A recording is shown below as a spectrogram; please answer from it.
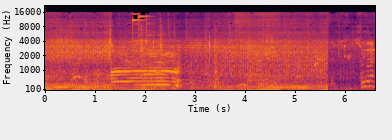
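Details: Cattle being unloaded from a truck at Paragram cattle market in 2021. One long, drawn-out, tonal moo lasts over a second, with fainter lowing before and after, against crowd chatter and a low engine rumble.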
